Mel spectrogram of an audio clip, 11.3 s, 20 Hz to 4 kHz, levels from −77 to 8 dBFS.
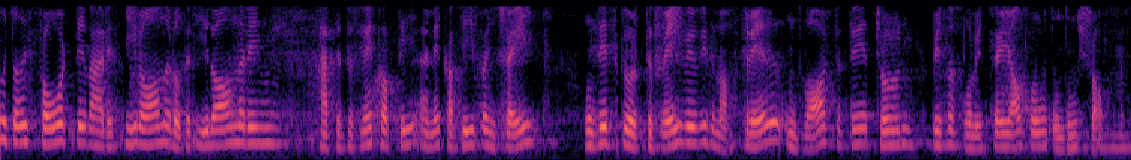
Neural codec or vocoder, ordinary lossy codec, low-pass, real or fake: autoencoder, 22.05 kHz, a latent of 192 numbers a frame, VITS, trained on one speaker; AAC, 16 kbps; 3.6 kHz; fake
